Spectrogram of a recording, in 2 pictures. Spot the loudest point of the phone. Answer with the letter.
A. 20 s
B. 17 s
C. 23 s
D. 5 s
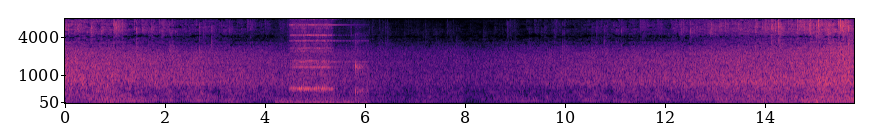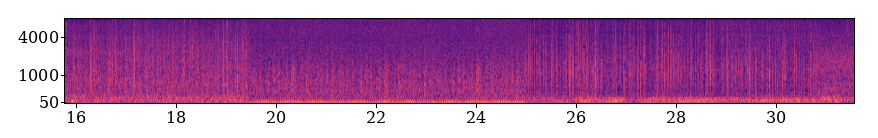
D.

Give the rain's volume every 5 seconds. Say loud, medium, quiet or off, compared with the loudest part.
medium, quiet, medium, loud, loud, loud, loud.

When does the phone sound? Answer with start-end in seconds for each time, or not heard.
4.2-6.1.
